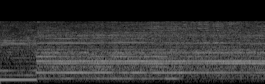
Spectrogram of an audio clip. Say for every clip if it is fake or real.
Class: real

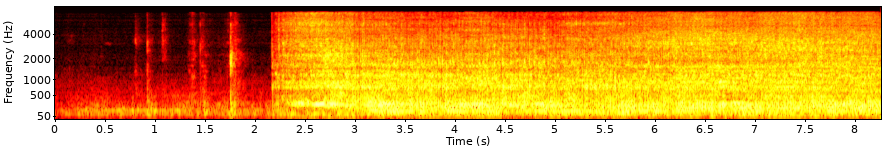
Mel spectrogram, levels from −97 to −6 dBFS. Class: fake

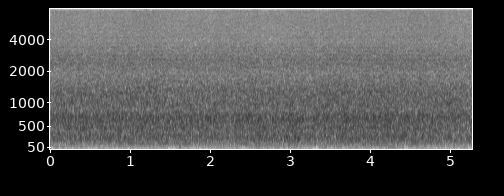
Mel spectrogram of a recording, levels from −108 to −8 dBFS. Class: real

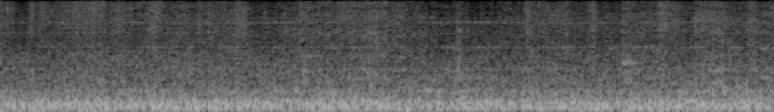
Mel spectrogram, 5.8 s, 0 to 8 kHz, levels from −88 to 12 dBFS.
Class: fake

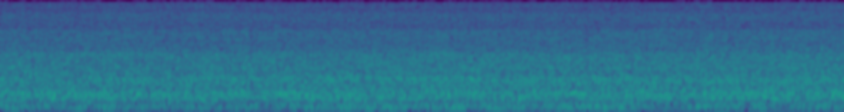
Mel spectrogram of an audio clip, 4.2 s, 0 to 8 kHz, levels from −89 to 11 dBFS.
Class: real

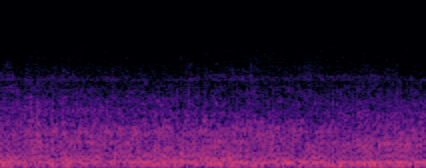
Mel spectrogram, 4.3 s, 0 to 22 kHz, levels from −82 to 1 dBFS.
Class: fake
